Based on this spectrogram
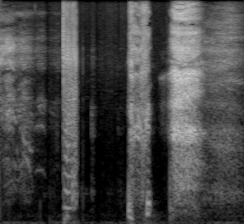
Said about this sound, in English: Oh, she just did a little toot.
